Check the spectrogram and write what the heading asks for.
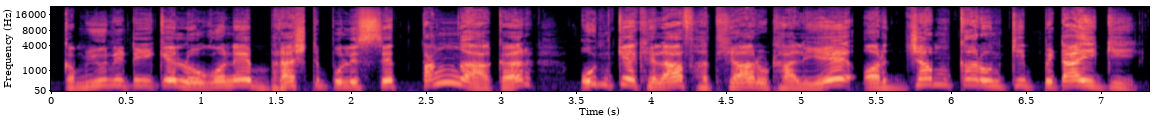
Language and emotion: Hindi, angry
